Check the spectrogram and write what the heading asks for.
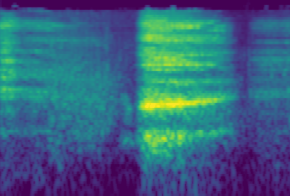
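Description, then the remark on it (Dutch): A person who has just gone under water and come out soaked gasps for breath, a sharp, loud intake around the middle standing out against continuous ragged, wheezy breathing that runs before and after it. “Even, even naar adem op, hoor.”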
